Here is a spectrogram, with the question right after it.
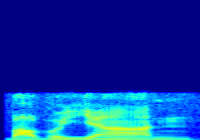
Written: Babuyan

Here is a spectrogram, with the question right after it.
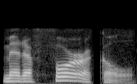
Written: metaphorical

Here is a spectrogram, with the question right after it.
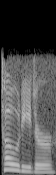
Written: toadeater

